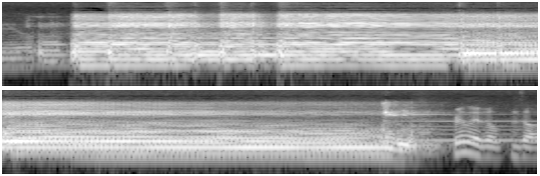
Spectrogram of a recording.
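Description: An electric guitar played through a Fulltone Distortion Pro pedal, a thick fuzzy sustained chord with hard breakup on the bottom end ringing loud for several seconds before cutting off, with a few picked notes after.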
